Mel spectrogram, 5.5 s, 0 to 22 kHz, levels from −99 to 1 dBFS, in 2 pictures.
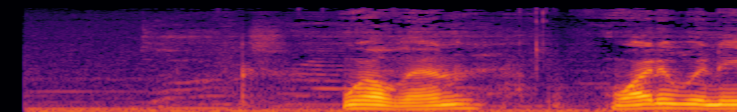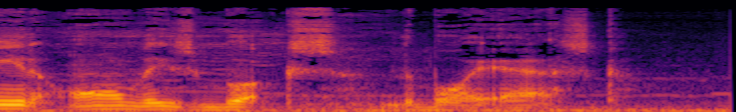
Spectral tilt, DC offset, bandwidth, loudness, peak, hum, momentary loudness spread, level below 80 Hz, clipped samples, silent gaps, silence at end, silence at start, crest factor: -6 dB/octave; under 0.1%; 16.5 kHz; -22 LUFS; -2 dBFS; none; 23 LU; -42 dBFS; under 0.1%; none; 0 s; 0.1 s; 20 dB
